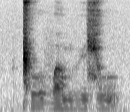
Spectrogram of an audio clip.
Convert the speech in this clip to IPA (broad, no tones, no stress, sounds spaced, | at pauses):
ǁ u β ʌ m β y ɕ u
